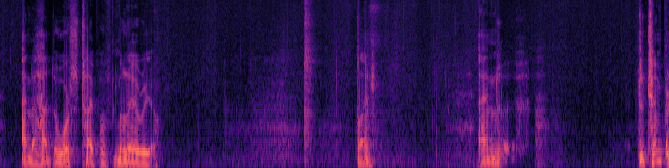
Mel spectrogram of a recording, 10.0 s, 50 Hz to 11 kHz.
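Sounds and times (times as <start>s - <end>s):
person speaking: 0.4s - 2.5s, 5.3s - 5.8s, 7.1s - 8.2s
faint breath: 3.4s - 5.3s, 6.7s - 8.5s.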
